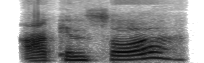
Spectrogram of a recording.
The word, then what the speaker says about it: Arkansas: know, so of course I'm gonna say Arkansas. Okay, I said it right, right? When you look at it, you just so want to say something else.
